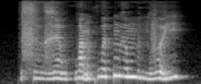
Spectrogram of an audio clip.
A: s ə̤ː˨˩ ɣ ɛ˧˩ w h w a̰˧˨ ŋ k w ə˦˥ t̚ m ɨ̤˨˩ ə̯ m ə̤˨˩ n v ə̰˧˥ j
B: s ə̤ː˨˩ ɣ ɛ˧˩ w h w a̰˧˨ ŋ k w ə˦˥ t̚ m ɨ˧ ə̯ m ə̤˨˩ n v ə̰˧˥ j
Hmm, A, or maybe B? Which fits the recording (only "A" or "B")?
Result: B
